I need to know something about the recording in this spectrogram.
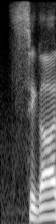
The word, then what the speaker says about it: CIGAER: By the way, cigar is spelled as c i g a e r but we pronounce it as cigar.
